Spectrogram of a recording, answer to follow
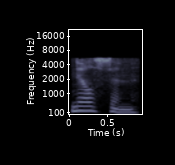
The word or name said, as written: Nilsson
